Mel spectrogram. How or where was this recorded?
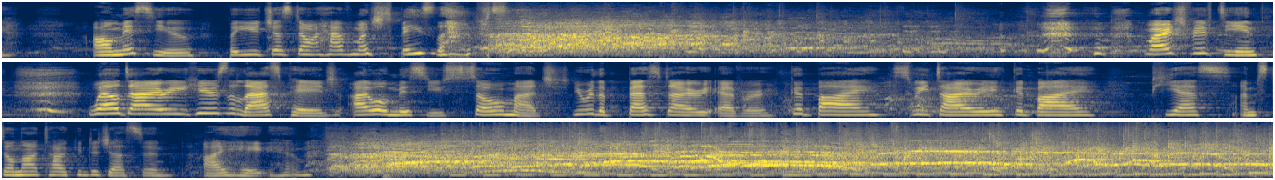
live audience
